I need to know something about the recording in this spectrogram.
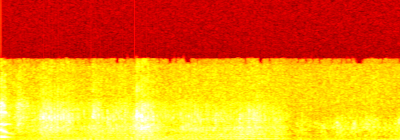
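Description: Steady drone of an early propeller aeroplane's engine, a low even hum that dips slightly about three seconds in.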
